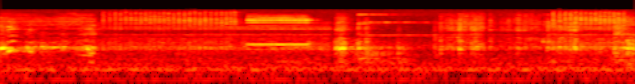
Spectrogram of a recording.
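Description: Electronic alarm-like sounds: a rapid buzzing ring for about a second and a half, then a steady beep of about half a second, followed by a few clicks.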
